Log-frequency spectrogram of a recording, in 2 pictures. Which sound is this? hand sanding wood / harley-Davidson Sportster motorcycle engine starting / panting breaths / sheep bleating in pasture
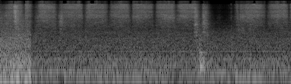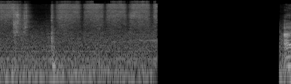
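hand sanding wood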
